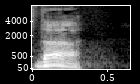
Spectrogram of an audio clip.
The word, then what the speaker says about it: ye: No, it's the. That Y is actually a hard TH. The.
